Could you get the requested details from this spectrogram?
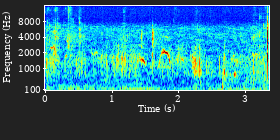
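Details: Ducks in a flock by a lake calling: scattered short nasal quacks and a few arched, slurred notes, spaced irregularly, with a steady low hum and outdoor ambience behind.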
